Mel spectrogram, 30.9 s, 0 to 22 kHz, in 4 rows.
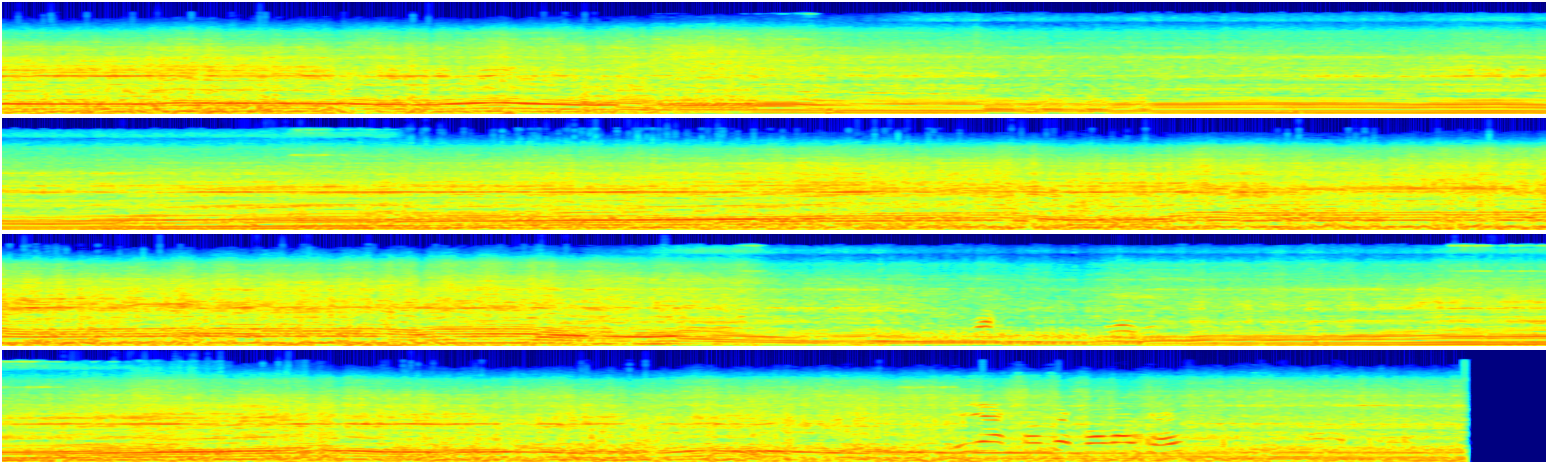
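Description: Bajaj Pulsar NS200's single-cylinder engine pulling under load on an uphill road, the revs rising and falling again and again every few seconds as the throttle is worked, with one deeper drop about two-thirds of the way through.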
